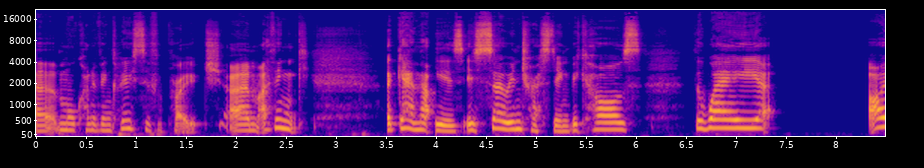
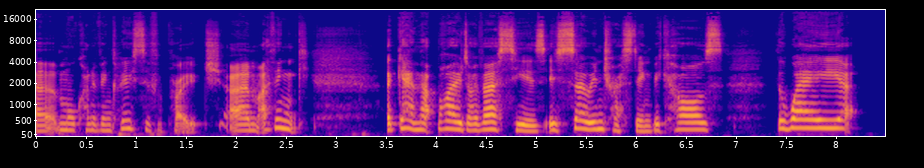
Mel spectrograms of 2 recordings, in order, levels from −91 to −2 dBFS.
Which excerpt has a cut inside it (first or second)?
first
